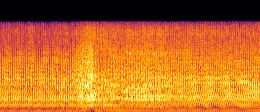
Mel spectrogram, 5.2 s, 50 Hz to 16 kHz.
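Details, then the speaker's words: 2008 Kawasaki Ninja 250R with K&N air filter and new spark plugs, exhaust smelling of fuel: small twin blips, then idle climbs by itself to 2,000–3,000 rpm with throttle untouched and won't drop. The owner suspects it needs a rejet. "has gradually gone up to 2,000 and there it goes it's it's raising up a little more by itself and I am not touching the throttle"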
